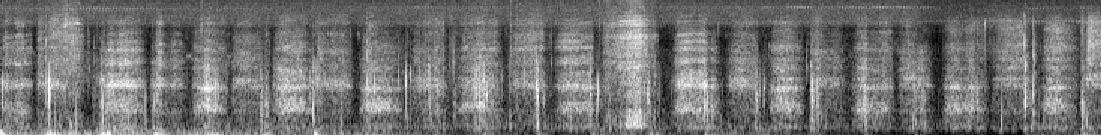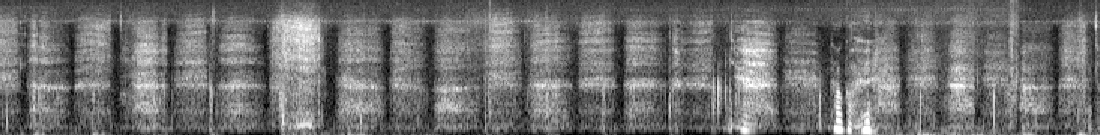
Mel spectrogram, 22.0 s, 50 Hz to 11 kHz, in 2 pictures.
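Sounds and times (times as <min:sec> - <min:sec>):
footsteps on dirt path: 0:00.0 - 0:22.0
person breathing heavily: 0:00.0 - 0:22.0.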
